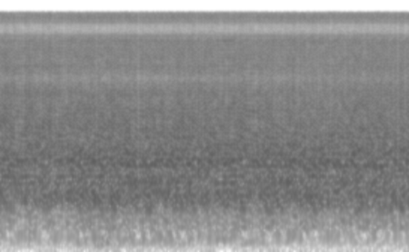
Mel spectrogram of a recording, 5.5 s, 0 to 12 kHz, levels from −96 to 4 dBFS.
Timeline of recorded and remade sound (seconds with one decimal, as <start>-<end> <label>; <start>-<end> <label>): 0.0-5.5 remade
